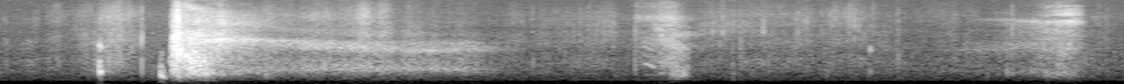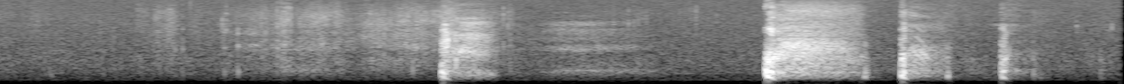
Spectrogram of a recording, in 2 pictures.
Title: Sick sneezing.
